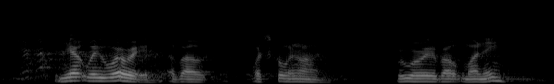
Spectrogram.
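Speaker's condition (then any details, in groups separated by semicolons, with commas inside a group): Parkinson's disease; in therapy sessions working on walking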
